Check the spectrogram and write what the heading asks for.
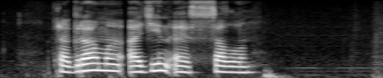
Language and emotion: Russian, neutral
